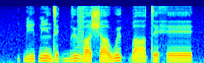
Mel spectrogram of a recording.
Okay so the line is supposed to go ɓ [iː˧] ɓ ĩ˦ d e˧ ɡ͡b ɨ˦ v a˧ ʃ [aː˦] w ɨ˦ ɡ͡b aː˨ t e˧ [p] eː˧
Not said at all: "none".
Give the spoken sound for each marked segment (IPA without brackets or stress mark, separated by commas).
i˧, aː˧, h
